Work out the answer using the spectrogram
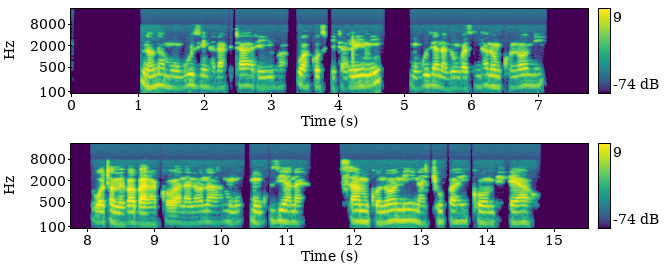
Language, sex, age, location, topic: Swahili, male, 18-24, Nakuru, health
